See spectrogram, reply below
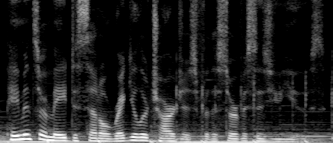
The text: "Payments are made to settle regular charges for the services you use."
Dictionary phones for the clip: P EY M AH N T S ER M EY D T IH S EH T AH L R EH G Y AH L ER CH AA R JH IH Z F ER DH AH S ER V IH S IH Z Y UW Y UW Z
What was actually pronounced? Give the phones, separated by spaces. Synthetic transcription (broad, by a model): P EY M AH N T S ER M EY D T IH S EH T L R EH G Y L ER CH AA R JH IH Z F ER DH AH S ER V IH S IH Z Y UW Y UW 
